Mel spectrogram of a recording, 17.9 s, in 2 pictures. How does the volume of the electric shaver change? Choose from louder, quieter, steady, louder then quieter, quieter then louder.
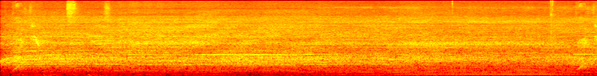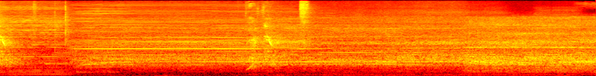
quieter.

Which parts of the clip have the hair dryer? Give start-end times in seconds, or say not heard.
0.0-17.8.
